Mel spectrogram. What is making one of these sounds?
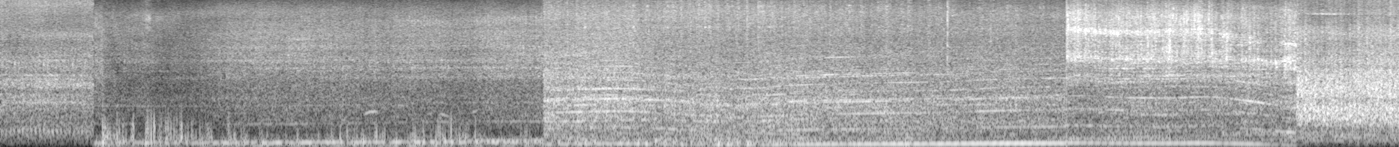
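An armoured vehicle's engine rumbles deeply.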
